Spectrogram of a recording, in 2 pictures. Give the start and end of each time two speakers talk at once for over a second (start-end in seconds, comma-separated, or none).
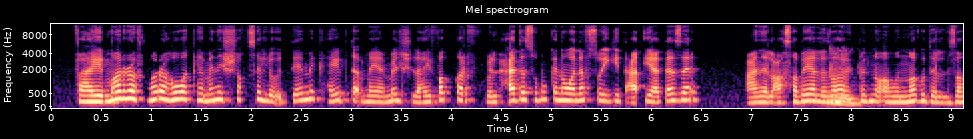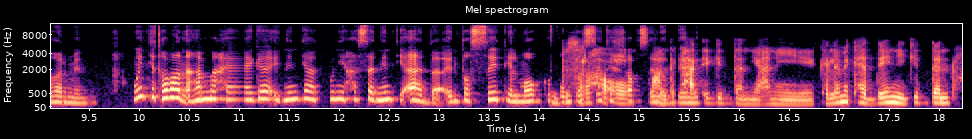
14.2-15.6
